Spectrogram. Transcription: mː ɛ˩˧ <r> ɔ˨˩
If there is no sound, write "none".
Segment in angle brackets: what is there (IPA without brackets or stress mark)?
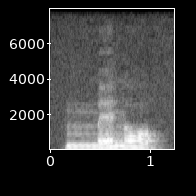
n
